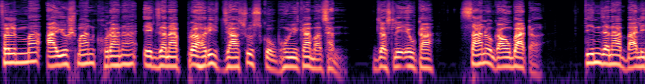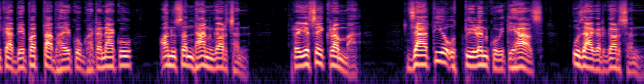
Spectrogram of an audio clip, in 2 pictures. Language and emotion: Nepali, neutral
